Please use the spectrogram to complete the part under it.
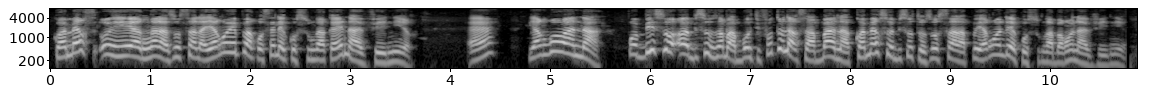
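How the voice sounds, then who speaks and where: A woman with a Congolese accent playing an indignant, scolding market-trader mother in an animated comedy. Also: on the high side, fast, no echo, muffled recording. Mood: indignant, defensive.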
